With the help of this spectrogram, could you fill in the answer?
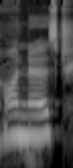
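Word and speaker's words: honest: नेक्स्ट वो क्या कह रहे हैं, it will be noticed that the words horror, ऑनेस्ट, hair begin with the wall sounds as the initial as इज़ not pronounced.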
